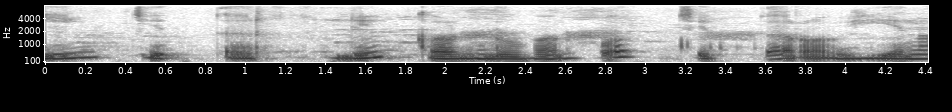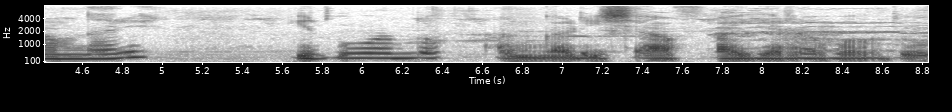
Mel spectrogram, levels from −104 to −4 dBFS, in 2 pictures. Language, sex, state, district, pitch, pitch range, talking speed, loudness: Kannada, male, Karnataka, Bijapur, 255 Hz, 235-275 Hz, 75 wpm, -33 LUFS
